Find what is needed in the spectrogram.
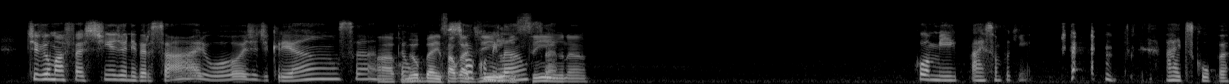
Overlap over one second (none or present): present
